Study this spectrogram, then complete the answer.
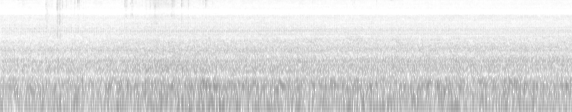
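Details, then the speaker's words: Sharp window air conditioner with LG rotary compressor, heard from outside: low smooth steady drone with a faint high whine, no knocking; owner says some LG rotaries sound like this; normal compressor running. "some reason some of the LG rotary compressors they kind of sound like receipts and this is one of them"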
